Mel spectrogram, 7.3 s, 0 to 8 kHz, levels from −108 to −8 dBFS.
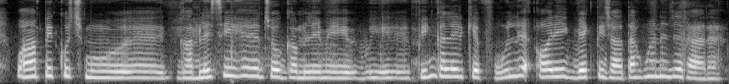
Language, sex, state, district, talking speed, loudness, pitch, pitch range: Hindi, female, Uttar Pradesh, Etah, 220 wpm, -20 LUFS, 245 Hz, 220-270 Hz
